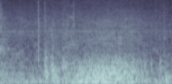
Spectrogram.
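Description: A wooden door being pushed open: a scraping swish that swells and fades over about a second and a half, with a low steady hum underneath.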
